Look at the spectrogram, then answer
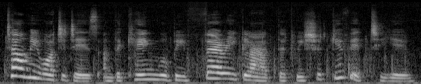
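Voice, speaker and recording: A woman voicing a gentle, generous male shepherd in a children's storybook. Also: medium pitch, very animated, normal speed, low-quality recording. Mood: gentle, kind. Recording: noticeable background noise.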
